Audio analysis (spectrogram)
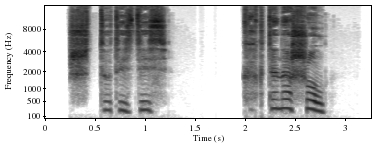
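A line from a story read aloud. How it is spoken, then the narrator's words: Mumble. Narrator (Russian): пробормотала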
